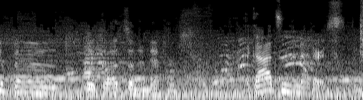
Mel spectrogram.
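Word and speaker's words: neter: They were called netters, which we get from the word, or the consonants, the glyphs for the consonants, NTR, which when pronounced, you get netter, but you also get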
